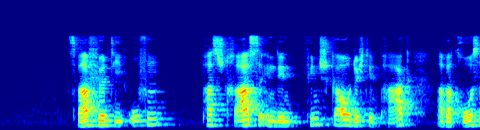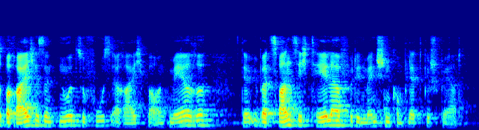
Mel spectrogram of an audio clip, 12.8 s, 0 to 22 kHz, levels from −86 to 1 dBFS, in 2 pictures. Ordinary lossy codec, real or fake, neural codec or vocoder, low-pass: none; real; none; 7.2 kHz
